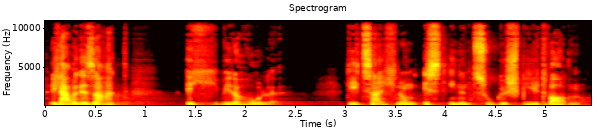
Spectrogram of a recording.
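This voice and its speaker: An actor playing a cold, sardonic Elizabethan secret-service interrogator in a German radio drama, speaking in a pedantic, condescending, formal way. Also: male voice, medium pitch, wildly swooping pitch, a little slow, a bit bright, husky, exaggerated voice. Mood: sharp, insistent.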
